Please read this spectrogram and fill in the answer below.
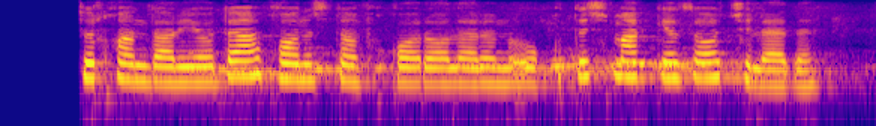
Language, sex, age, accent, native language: Uzbek, female, 35+, Toshkent shahri, Uzbek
